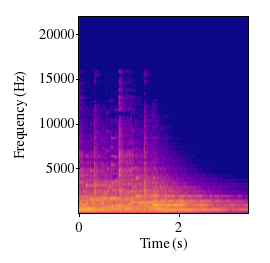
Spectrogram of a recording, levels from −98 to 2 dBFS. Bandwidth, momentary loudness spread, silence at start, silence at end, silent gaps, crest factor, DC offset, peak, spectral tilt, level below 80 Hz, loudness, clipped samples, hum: 10.5 kHz; 14 LU; 0 s; 0 s; none; 16 dB; 0.2%; -6 dBFS; -4.5 dB/octave; -52 dBFS; -21 LUFS; under 0.1%; none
